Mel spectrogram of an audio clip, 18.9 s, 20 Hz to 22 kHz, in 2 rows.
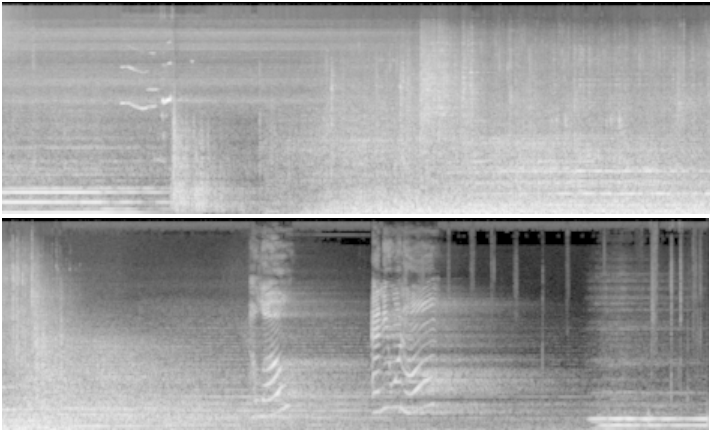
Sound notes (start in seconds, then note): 0.0 horns blowing; 1.8 clanking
